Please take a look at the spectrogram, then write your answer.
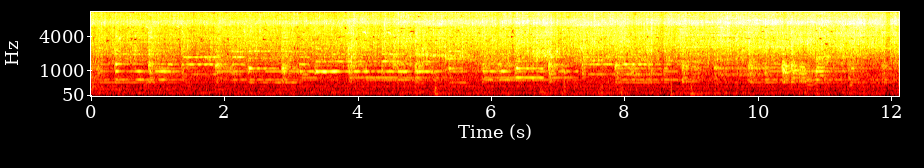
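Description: Chopped onion and garlic sizzle steadily in a pot, a continuous bright frying hiss with small crackles and the occasional scrape of stirring, close and even throughout with no talking.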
